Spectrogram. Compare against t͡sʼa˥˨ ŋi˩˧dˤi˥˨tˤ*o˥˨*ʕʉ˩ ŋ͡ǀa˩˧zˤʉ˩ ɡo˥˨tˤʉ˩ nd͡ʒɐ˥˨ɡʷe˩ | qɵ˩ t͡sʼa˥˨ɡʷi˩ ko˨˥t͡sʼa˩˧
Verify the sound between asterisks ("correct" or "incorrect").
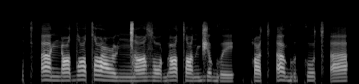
correct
